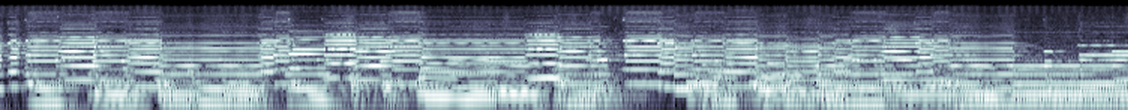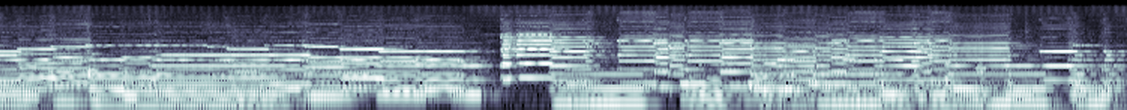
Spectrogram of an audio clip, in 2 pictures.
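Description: Organ playing a slow prelude of long held chords over a sustained bass line. The bass drops out for a few seconds past the middle, then the full chords return.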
